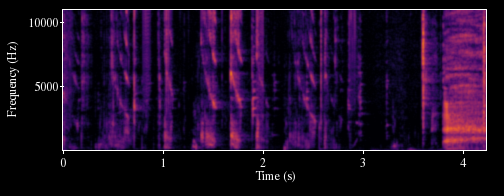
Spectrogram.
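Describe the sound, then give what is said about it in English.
Someone drinks water: a run of wet, irregular sips and swallows with small mouth clicks, ending in a louder breathy burst as they finish. “Let me take a drink of water.”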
